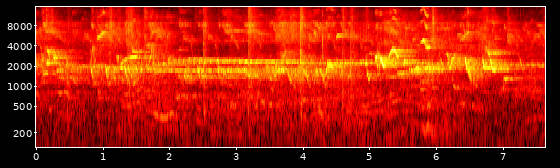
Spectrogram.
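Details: Lovebirds singing a long, beautiful stretch: a sustained thin whistled tone under flurries of quick chirps and upward-sliding squeals, growing louder near the end.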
